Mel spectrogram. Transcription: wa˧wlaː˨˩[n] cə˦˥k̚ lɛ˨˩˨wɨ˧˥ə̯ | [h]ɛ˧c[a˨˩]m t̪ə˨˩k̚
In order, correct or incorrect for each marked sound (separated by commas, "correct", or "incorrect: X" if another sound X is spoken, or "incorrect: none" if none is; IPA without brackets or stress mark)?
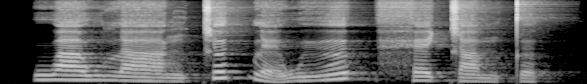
incorrect: ŋ, correct, correct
